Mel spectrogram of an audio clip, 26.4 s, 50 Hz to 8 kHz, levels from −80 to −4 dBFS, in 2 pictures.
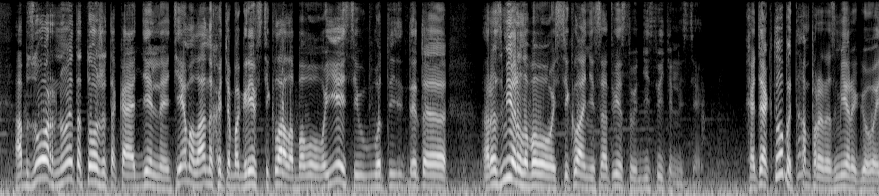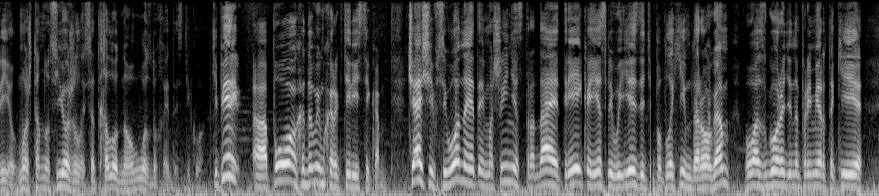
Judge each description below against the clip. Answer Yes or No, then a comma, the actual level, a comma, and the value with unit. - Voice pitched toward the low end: No, medium, 145 Hz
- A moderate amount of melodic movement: Yes, average, 4.3 semitones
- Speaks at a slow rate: No, average, 135 wpm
